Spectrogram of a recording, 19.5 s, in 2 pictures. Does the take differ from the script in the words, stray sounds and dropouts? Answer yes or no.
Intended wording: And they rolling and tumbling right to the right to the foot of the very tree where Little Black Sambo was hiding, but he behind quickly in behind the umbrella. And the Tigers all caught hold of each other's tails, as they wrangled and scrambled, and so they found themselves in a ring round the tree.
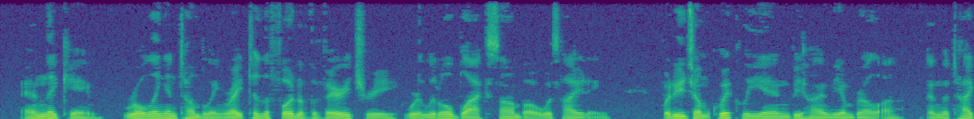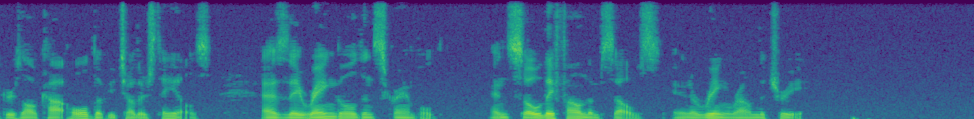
yes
